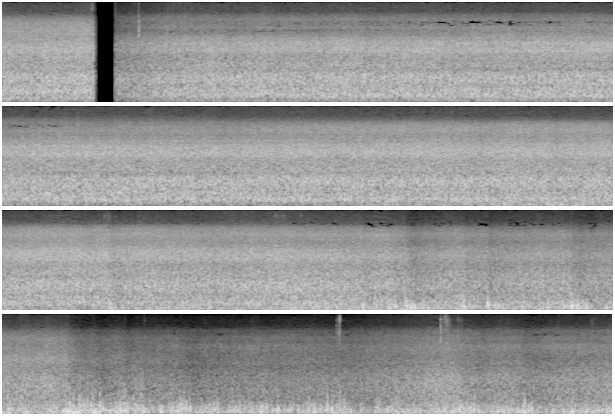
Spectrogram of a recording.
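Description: Steady rushing of a glacial meltwater river at the foot of the ice face. Near the end, uneven gusts of wind buffet the microphone.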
